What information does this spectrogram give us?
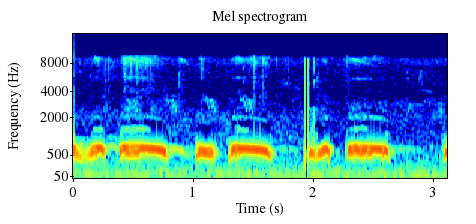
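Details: Malaysian dove calling: a run of clear, mellow coos near 600, alternating short rounded notes with longer level ones, roughly one every half second, over a quiet low background.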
